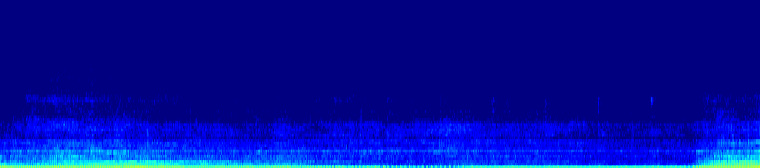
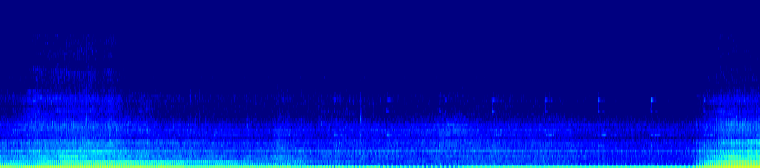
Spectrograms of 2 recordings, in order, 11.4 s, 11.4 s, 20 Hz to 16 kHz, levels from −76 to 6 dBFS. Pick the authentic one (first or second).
second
